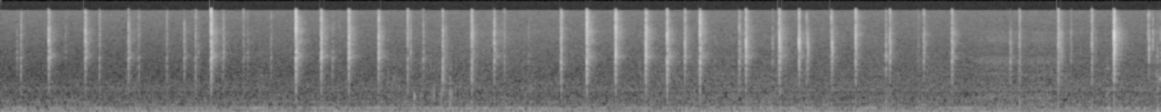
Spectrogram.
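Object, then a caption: Small plastic jar with screw lid. A small plastic Vaseline petroleum jelly jar with a blue screw lid and translucent body, probably full, is held in one hand while the fingertips and short nails of the other hand tap on the lid and rim, possibly also twisting it. Quick, bright plastic clicks and light taps patter unevenly throughout, each dying away almost instantly, over a steady low hum.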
